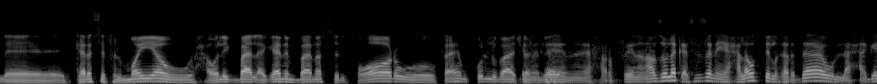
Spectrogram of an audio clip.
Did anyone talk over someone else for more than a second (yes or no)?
no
